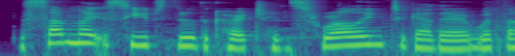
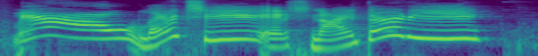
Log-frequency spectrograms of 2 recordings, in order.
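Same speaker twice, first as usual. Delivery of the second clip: much higher slow cat voice; 10 semitones higher, much slower than usual. Pretend. Kitten reminding Lexi of the time, slow high cat voice. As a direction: drawl it out sweetly like a kitten.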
